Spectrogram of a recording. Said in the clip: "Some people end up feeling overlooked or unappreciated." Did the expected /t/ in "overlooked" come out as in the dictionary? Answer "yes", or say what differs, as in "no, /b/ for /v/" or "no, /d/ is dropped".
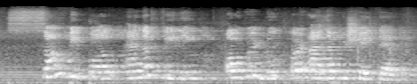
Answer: no, /t/ is dropped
